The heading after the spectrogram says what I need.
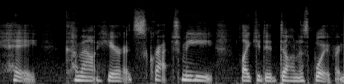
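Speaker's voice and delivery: ordinary talk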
